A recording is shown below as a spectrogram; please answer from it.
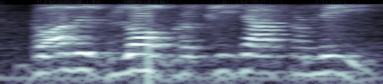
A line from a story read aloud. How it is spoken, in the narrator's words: the priest shouted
